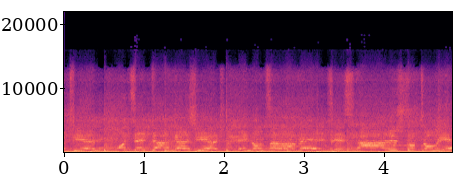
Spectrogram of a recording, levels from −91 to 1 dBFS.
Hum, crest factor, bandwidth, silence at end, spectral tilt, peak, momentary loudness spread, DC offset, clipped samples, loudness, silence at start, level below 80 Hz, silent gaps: none; 10 dB; 14.5 kHz; 0 s; -4.5 dB/octave; -6 dBFS; 2 LU; 0.1%; under 0.1%; -17 LUFS; 0 s; -28 dBFS; none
